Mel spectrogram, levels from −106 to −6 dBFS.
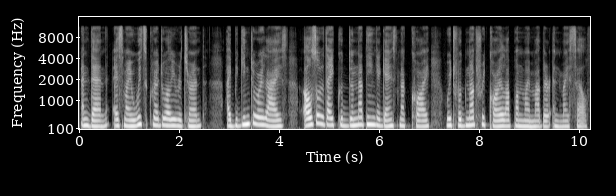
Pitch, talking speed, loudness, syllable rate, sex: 200 Hz, 165 wpm, -19 LUFS, 4.8 syllables/s, female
